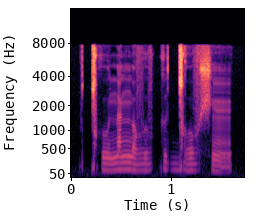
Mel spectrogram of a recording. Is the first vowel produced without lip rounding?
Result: no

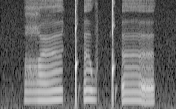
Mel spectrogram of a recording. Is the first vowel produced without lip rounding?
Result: no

